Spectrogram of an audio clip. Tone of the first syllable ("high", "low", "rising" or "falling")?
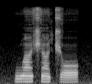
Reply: high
